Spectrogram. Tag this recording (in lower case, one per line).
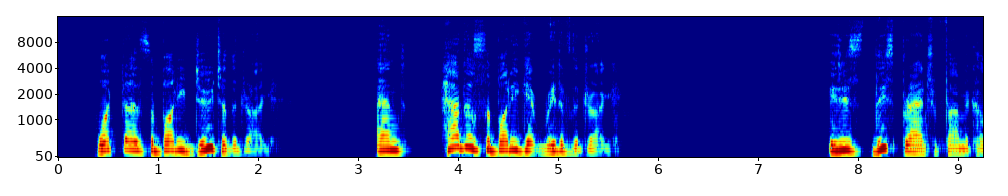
speech synthesizer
